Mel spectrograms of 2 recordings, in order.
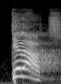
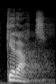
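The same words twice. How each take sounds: First: High, loud teacher's shout; shouted order. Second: Restrained teacher's dismissal; controlled order. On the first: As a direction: explode into a shouted dismissal. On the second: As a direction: order him out without raising your pitch. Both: Acted.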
